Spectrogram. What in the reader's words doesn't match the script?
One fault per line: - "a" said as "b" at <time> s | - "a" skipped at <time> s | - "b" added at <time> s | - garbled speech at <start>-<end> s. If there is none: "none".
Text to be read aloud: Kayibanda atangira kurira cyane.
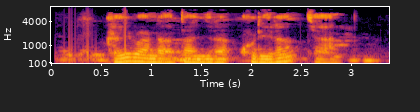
none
